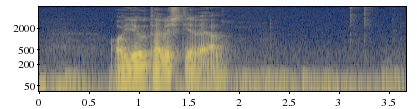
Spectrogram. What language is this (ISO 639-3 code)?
fao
